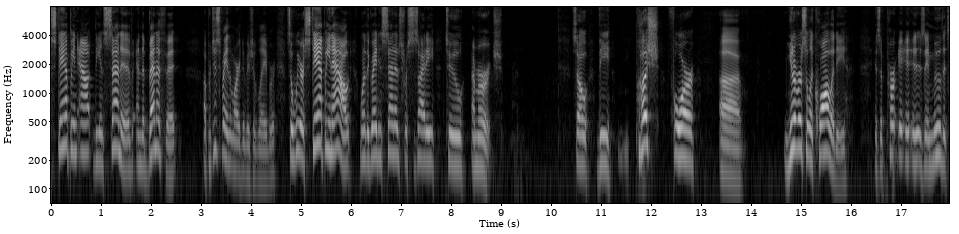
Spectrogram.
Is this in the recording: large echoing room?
yes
